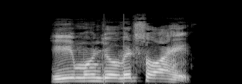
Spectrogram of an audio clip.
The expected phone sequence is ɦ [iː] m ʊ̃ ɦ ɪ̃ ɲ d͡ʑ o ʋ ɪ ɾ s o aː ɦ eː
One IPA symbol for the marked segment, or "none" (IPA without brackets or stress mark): iː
